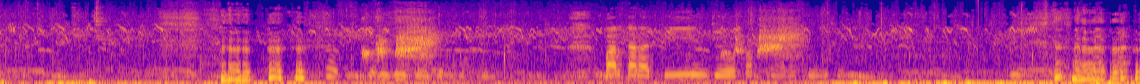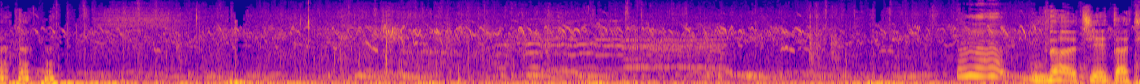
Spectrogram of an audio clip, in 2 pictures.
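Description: Small chicks peep and chirp.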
